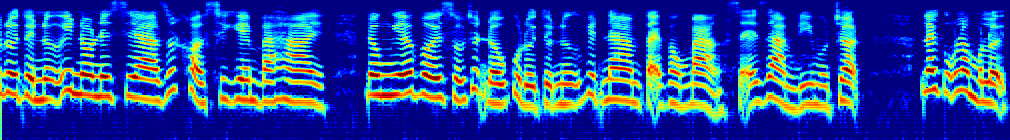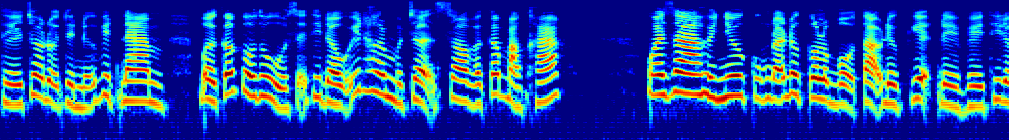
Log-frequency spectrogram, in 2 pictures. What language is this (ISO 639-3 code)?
vie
